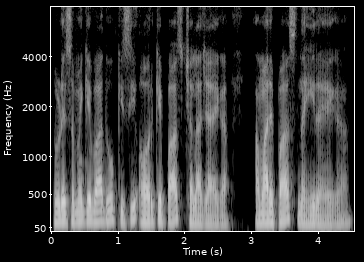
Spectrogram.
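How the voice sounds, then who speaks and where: Mellow-voiced man teaching scripture. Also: mid-range voice, steady tone, dry recording, studio quality. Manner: explains in a casual conversational way, then chants verses slowly and carefully; fillers like "na" and "hmm" at the ends of sentences. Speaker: reading group leader. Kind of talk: Gita reading class over Zoom. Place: home video call. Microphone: video call mic.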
